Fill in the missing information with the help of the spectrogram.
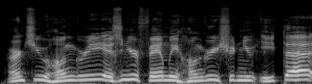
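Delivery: high, put-on taunting voice; high nagging kid voice; mocking kid voice. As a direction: needle him in a silly high voice.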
